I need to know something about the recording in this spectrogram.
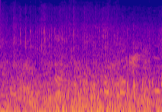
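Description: People talking around a ticket machine over a steady low engine rumble.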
